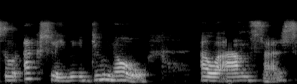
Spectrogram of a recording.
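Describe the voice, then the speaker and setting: A woman talks with a Dutch accent. Her pitch sits in the medium range. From Netherlands. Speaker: reiki practitioner and former nurse. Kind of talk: interview.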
